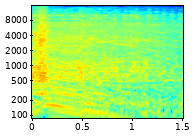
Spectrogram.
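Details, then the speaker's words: Yamaha V Star 1100 V-twin, earlier popping and banging at idle, now after tuning tweaks: comes right to life, blips crisply and drops back to a settling idle without popping; clean, responsive carburetion. "Now comes right to life and it's got a nice snappy throttle."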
